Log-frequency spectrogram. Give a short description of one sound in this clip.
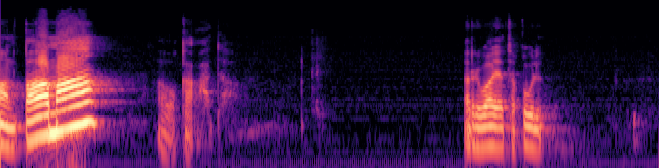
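A man speaks slowly into a microphone, with long pauses, through a loudspeaker.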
